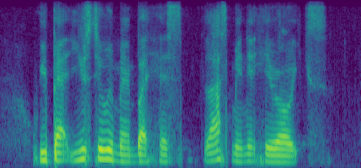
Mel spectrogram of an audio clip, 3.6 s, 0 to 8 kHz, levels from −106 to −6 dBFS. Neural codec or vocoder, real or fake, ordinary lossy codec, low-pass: none; real; Opus, 16 kbps; 7.2 kHz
